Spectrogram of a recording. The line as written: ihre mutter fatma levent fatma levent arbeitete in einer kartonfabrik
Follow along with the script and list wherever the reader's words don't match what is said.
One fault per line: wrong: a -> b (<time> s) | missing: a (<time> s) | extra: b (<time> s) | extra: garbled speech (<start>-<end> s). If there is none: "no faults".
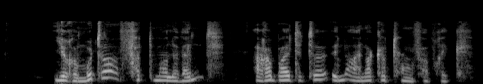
missing: fatma levent (2.3 s)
